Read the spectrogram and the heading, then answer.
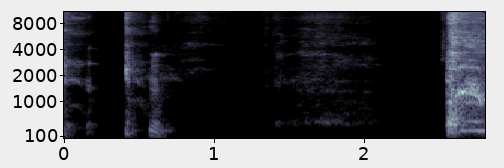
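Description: A few short, sharp coughs from a person with a torn, sore throat come in quick succession, then a brief quiet murmur, before a louder burst of voice breaks in at the end.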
